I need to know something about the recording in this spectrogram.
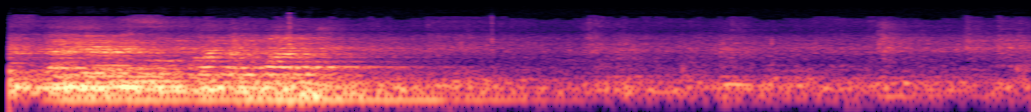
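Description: A man speaks steadily into a microphone, heard over loudspeakers in a large echoing hall.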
